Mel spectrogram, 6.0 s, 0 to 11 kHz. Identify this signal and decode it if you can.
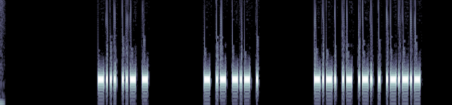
Morse code, heard as a keyed tone, about 46 wpm, 700 Hz. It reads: BUT TAKE CARE.
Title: 4x Word-Spacing - Sentences from Top 300 Words - 45wpm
